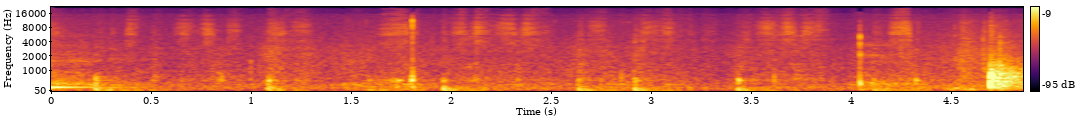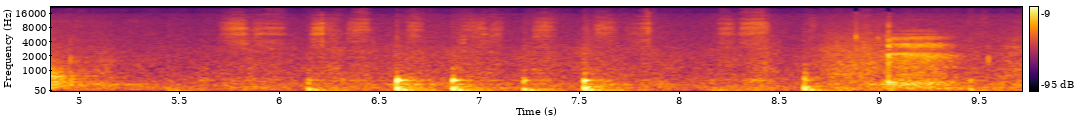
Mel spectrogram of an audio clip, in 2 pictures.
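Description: A pen moving across paper in a quiet room, with soft scratchy strokes and irregular taps that come in short bursts with brief pauses between them.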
